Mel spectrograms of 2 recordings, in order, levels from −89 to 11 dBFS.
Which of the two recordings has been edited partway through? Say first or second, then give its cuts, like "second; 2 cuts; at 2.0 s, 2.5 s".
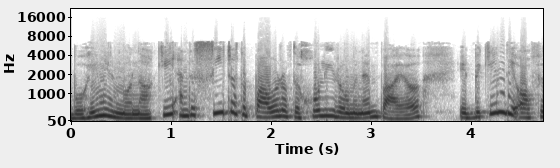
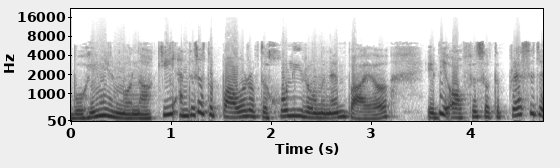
second; 2 cuts; at 1.2 s, 3.7 s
